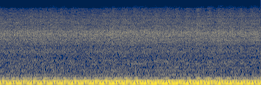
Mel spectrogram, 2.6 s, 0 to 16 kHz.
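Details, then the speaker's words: Volvo 145 on Weber carburetors, back on the ground with brakes fixed and Webers seemingly in tune, warming up: deep, steady idle rumble with an even beat, no misses or knocks, running much nicer than before. "so now it's running much nicer what it used to"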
